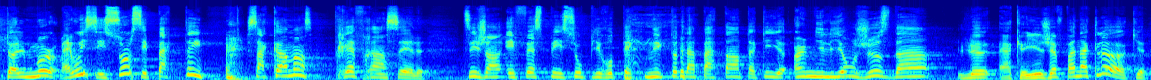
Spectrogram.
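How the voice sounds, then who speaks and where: A man's voice: high voice, moderate pace, in a large hall. A man with a Québécois accent telling a stand-up story in casual chat, acting out the voices of the people in it. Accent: Québécois French. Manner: animated storyteller, acts out quotes.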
